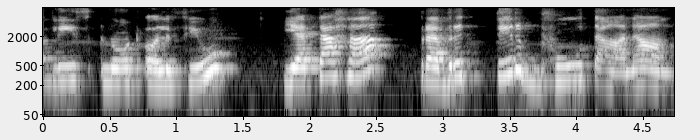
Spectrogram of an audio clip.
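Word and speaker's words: यतः प्रवृत्तिर्भूतानाम्: Yataha pravrittirbhutanam. Visarga followed by pa. It is upadhvaniya, so you get the pronunciation as yatah pravrittirbhutanam. You don't chant the visarga completely, but we chant it as yatah pravrittirbhutanam.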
